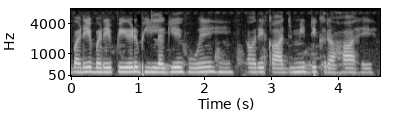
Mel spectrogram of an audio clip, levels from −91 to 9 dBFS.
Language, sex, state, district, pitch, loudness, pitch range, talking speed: Hindi, female, Uttar Pradesh, Lucknow, 195 Hz, -15 LUFS, 190-200 Hz, 170 wpm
